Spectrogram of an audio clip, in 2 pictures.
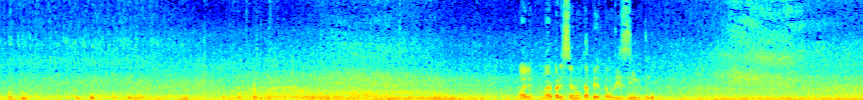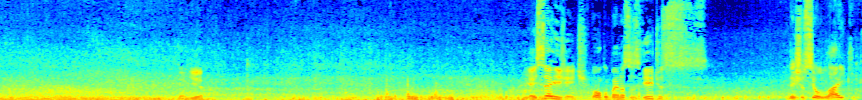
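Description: Waves wash gently onto a beach.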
